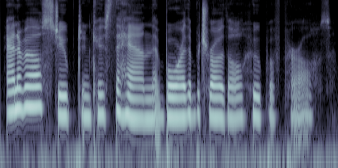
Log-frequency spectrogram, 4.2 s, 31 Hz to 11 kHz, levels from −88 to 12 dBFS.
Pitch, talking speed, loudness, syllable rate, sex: 195 Hz, 185 wpm, -16 LUFS, 4.8 syllables/s, female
